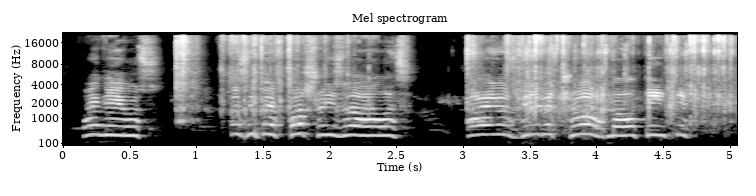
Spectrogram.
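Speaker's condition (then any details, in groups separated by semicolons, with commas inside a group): No condition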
